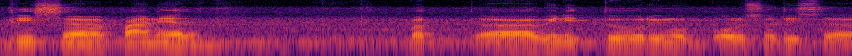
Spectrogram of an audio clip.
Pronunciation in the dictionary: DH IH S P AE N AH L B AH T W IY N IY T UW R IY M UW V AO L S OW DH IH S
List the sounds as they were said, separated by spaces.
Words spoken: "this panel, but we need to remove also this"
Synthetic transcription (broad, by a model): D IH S P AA N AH L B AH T W IY N IY T UW R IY M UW B AO L S OW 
